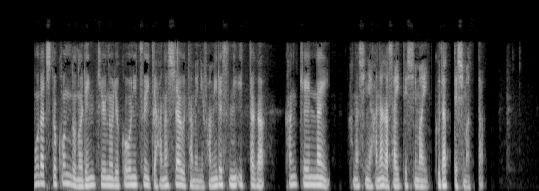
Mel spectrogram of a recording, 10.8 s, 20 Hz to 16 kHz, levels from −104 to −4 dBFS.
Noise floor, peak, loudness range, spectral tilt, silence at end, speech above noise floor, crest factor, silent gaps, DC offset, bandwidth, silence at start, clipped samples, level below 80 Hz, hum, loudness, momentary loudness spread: -72 dBFS; -6 dBFS; 1 LU; -5 dB/octave; 1.1 s; 45 dB; 22 dB; 6.72-6.77 s, 6.84-6.88 s, 9.03-9.08 s; under 0.1%; 7.2 kHz; 0.7 s; under 0.1%; -64 dBFS; none; -28 LUFS; 8 LU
